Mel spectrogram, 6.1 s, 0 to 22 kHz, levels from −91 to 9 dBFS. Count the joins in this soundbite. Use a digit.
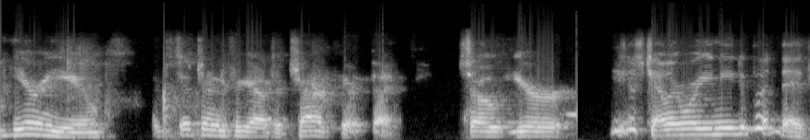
1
